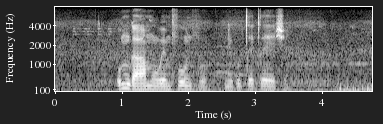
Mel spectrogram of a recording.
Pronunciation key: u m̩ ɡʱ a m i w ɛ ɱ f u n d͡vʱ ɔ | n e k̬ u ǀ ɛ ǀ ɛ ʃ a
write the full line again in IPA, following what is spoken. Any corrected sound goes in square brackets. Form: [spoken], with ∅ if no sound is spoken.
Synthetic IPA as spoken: u m̩ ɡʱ a m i w [e] ɱ f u n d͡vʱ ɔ | n e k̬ u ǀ ɛ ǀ [ɛː] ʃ a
